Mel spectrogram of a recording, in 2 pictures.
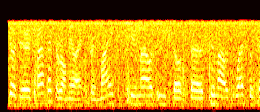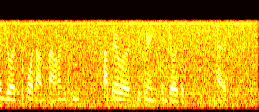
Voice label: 122.925 MHz; scanner radio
